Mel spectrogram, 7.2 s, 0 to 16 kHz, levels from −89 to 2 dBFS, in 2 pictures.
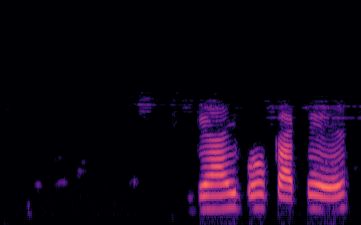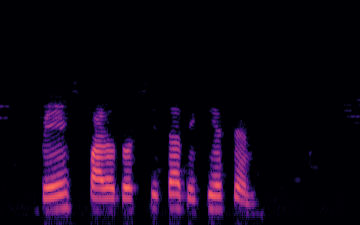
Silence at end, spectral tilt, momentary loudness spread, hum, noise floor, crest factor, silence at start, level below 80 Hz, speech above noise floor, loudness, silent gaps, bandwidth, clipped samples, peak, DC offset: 1.1 s; -8 dB/octave; 9 LU; none; -81 dBFS; 20 dB; 2 s; -86 dBFS; 49 dB; -33 LUFS; none; 3.8 kHz; under 0.1%; -14 dBFS; under 0.1%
